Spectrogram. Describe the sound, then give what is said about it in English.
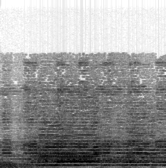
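Several car horns blare together in a loud, continuous chorus, their overlapping tones held steady for the whole moment with no talking, as a church audience honks in response to "He is risen" during an Easter service. “we want you to honk your horns in response to say, "He is risen indeed."”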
